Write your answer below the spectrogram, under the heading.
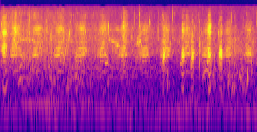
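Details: Swimming ducks, many together on the water with great white pelicans, call as a group: softer murmuring quacks at first, then a quick run of louder, clipped quacks near the end.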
